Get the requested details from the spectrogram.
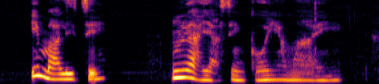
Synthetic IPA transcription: i˦ma˨li˦te˦ | n̩˦ɾa˦˨ja˨sɪ˨ŋ̩˨kɔ˨˦ɲe˦ŋʷa˦˨ɲɪ˦

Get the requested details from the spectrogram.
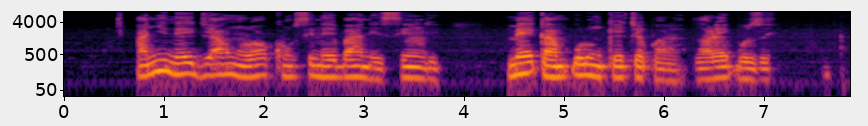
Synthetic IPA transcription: a˨ɲɪ˦ne˨˦d͡ʒi˨a˦ŋʷʊ˨ɾɔ˦kʰʊ˦si˦ne˨˦ba˦ne˨si˦n̩˦ɾi˦ | me˦ka˨ŋ͡m̩˦k͡pʊ˦ɾʊ˦ŋ̩˨ke˦t͡ʃe˨kʷa˨ɾa˨ɣa˨ɾe˦k͡pʊ˨zɪ˦

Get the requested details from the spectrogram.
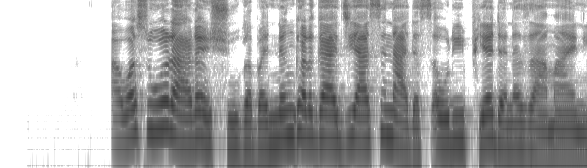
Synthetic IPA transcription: ʔa˨wɐ˦su˦wʊ˦ɽaː˨ɽɛ˦nʃuː˨ɡɐ˨bɐ˨nːɪ˦ŋɡɐ˦rɡaː˦d͡ʒɪ˦jaː˦sʊ˦naː˨da˨sʼa˦wɽiː˦ɸɪ˨jɐ˦da˨na˦zaː˨maː˦niː˦

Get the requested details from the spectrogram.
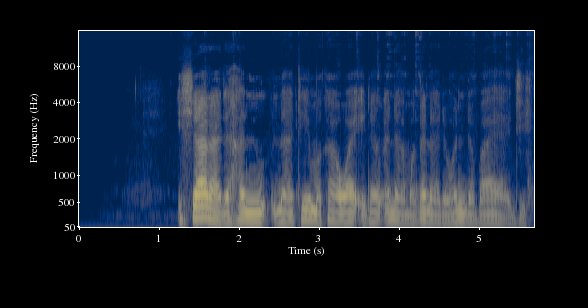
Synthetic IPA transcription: ʔɪ˨ʃaː˦ɾaː˨da˨ɦa˦nːuː˦naː˨ta˦mɐ˨kaː˦˨waː˦ʔɪ̰˨dɐ˦ŋʔa˦naː˨mɐ˨ɡɐ˦naː˨da˨wɐ˦nda˨baː˦jaː˦˨d͡ʒe˦ʔ

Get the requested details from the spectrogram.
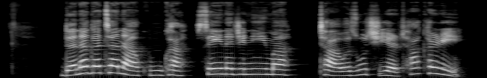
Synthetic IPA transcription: da˨na˦ɡa˦tɐ˦naː˨kʷuː˦kaː˦sa˦jna˦d͡ʒɪ˦niː˦maː˦ | tʰaː˦˨wa˦zuː˦t͡ʃɪ˨jɐ˦˨rtʰa˦kʰɐ˦ɽeː˨

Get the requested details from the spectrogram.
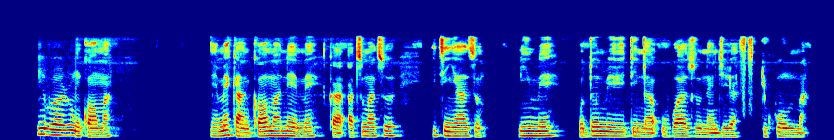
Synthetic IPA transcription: ɪ˦ɾu˦ɔ˦ɾʊ˦ŋ̩˨kɔ˨˦ma˦ | ne˨me˦ka˨ŋ̩˨kʰɔ˦ma˦ne˨me˦ka˨ʔa˨tʊ˦ma˦tʊ˦ | i˦ti˦ɲa˦zʊ˨ | ni˦me˦ | ʊ˨do˦m̩˦mi˦ɾi˦dɪ˦na˨ʔu˨ba˦zʊ˦na˨d͡ʒi˦ɾi˨a˨d̥u˦kʷo˦m̩˦ma˦

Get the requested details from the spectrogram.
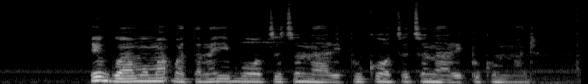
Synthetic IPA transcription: e˦ɡʷʊ˨a˨mʊ˦ma˦k͡pa˨ta˨ɾa˨ɪ˦ɡ͡bʊ˦ɔ˨tʊ˦tʊ˦na˨a˨ɾɪ˨pu˦ku˦ɔ˨tʊ˦tʊ˦na˨a˨ɾɪ˨pu˦ku˦m̩˦ma˦dʊ˨

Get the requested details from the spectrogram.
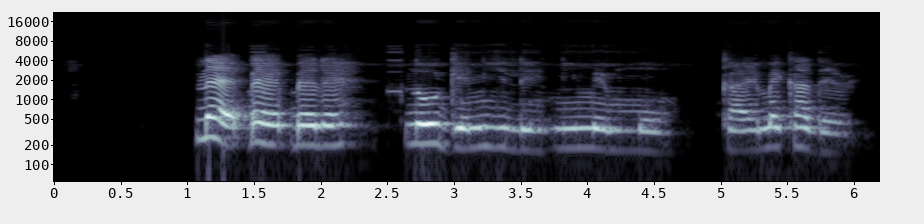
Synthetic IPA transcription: ne˦˨ɓeː˦˨k͡pe˦ɾe˦ | no˦ɡe˨niː˦le˦ni˦me˦m̩˦mʊ˨ | ka˨e˨me˦ka˦dɪ˨ɾɪ˨

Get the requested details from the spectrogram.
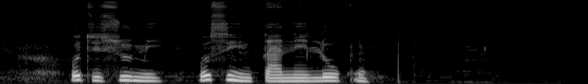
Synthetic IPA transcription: o˦ti˨su˦mĩ˨ | o˦si˦˨n̩˨ta˨nɛ̃˨lo˦kũ˦

